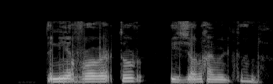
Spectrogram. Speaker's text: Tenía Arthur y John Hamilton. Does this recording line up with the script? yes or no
yes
